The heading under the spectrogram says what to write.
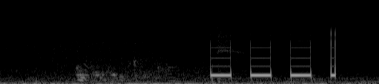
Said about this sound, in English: His phone's ringing off the hook. Yeah. All of a sudden.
